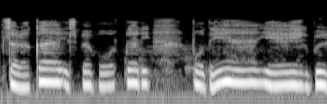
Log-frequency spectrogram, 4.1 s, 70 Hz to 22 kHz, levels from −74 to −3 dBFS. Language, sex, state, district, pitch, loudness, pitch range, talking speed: Hindi, female, Delhi, New Delhi, 210 Hz, -14 LUFS, 200-230 Hz, 175 wpm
